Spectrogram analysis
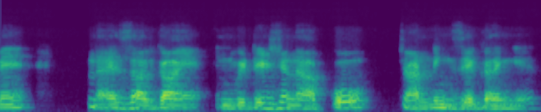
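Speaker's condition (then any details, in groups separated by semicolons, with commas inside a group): Motor neurone disease; voice strong and loud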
